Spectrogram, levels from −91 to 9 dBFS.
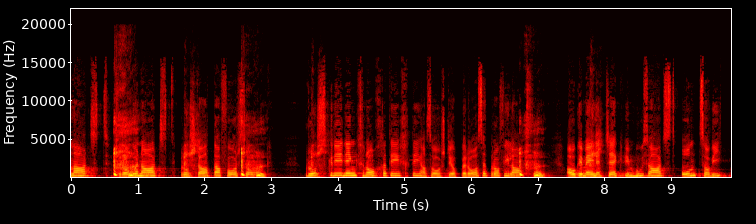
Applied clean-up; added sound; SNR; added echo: neural mask model RNNoise.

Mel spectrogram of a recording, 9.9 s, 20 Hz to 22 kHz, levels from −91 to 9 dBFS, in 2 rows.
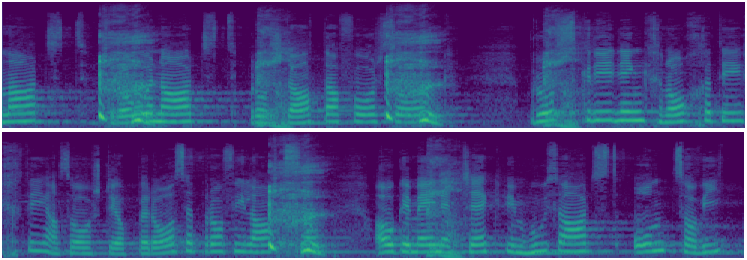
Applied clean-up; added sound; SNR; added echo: none; Cough; 0 dB; none.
